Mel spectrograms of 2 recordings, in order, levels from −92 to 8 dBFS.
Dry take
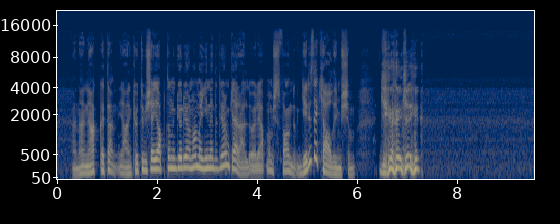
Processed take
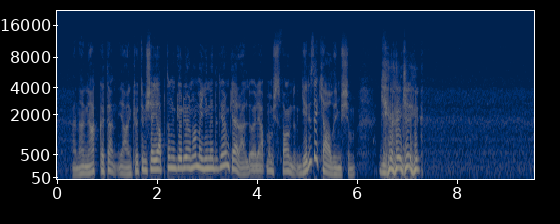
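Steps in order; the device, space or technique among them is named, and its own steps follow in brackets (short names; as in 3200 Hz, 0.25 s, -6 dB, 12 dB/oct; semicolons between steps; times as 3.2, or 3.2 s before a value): compact cassette (soft clip -23 dBFS, distortion -15 dB; LPF 9600 Hz; wow and flutter; white noise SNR 34 dB); gain -6 dB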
